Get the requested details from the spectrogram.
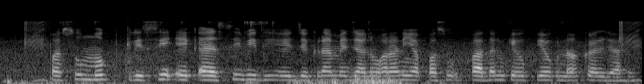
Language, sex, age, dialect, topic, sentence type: Magahi, male, 18-24, Western, agriculture, statement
